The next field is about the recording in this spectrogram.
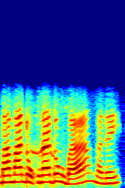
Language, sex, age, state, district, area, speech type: Bodo, female, 18-30, Assam, Kokrajhar, rural, conversation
